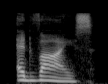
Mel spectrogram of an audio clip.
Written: advise

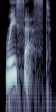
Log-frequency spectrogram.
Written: recessed

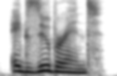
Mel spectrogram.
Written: exuberant

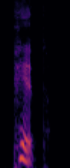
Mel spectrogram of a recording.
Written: pip

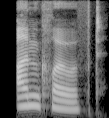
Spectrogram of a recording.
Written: unclothed

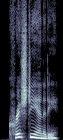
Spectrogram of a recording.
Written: christianity

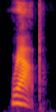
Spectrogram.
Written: wrap

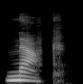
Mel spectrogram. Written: knack

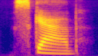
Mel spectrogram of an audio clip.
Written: scab

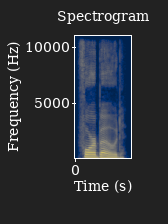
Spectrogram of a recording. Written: forebode

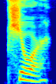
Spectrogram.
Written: pure

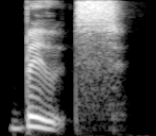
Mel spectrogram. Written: boots

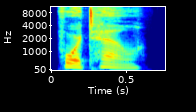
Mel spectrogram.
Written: foretell

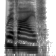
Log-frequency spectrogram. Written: revive

